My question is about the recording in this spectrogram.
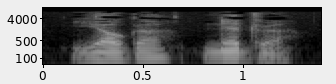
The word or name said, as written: yoga nidra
